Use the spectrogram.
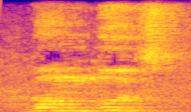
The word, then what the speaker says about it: গম্বুজ: 5, বফলা যদি ম এর সঙ্গে থাকে তাহলে সেই বয়ের উচ্চারণ হবে। যেমন লম্ব ময় বফলা, গম্বুজ বিলম্ব, রম্বস চম্বুক ইত্যাদি।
